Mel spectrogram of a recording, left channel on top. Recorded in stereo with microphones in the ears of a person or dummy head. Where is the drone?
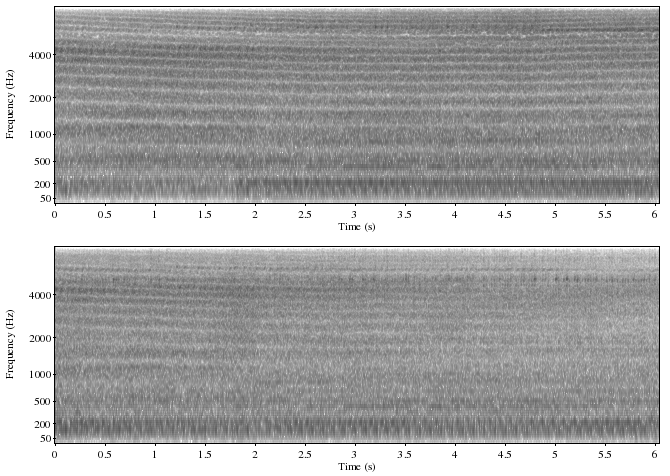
15° left (ahead or behind); by 6.1 s 65° left (ahead or behind).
